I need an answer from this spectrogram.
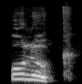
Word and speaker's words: Uruk: And this revealed a very important city in antiquity that appeared under the name Uruk. And a study of cuneiform soon revealed that this could equally well be pronounced Unuk, which was recognized as identical with the biblical word Enoch.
